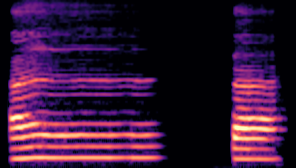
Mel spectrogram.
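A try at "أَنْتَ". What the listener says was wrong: Ahsan, tapi masih kurang harakatnya. Ya, kurang harakat 2. Anta sampai selesai harakat.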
